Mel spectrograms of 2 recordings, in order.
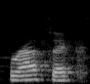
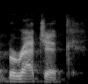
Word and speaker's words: Barasic: Barasic. Am I pronouncing that right, Barasic? It's a Barachik, as if it were a CH almost.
